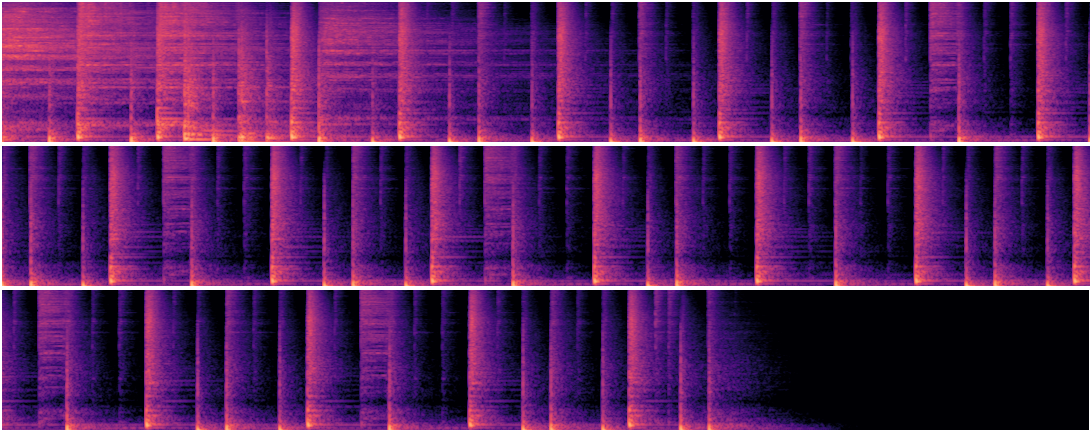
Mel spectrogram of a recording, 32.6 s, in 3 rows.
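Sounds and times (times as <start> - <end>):
dry drums: 0.0 - 29.3.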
